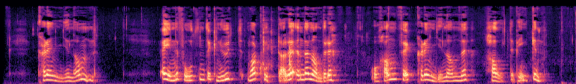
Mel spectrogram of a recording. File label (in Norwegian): "kLænjenamn", Numedalsmål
